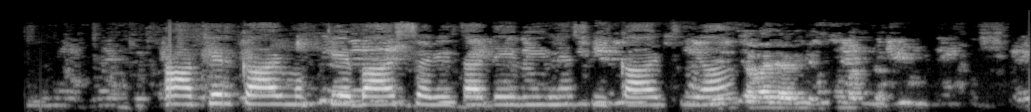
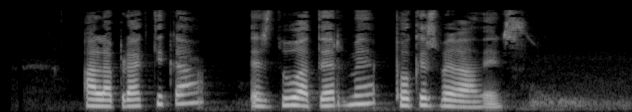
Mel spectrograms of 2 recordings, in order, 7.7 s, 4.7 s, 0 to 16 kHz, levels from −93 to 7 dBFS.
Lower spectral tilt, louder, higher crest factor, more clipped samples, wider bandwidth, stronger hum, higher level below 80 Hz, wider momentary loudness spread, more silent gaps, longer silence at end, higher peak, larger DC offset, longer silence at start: second, -2.5 dB/octave vs -5 dB/octave; first, -16 LUFS vs -27 LUFS; about the same, 16 dB vs 18 dB; neither; second, 7.6 kHz vs 11.5 kHz; neither; first, -68 dBFS vs -74 dBFS; first, 20 LU vs 11 LU; neither; second, 0 s vs 0.45 s; first, -2 dBFS vs -10 dBFS; neither; second, 0.2 s vs 0.65 s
